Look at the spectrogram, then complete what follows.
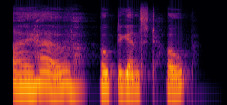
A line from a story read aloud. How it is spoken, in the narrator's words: he replied in a voice faltering with emotion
